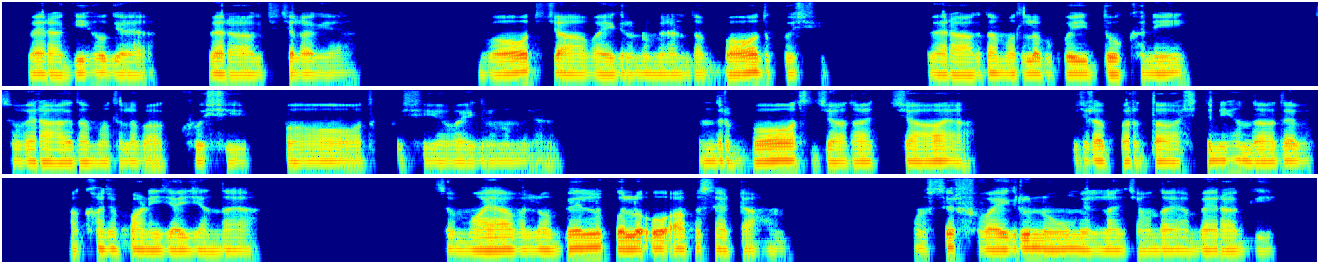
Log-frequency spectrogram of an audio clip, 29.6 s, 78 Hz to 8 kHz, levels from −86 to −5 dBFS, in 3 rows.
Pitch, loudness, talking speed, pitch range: 80 Hz, -30 LUFS, 130 wpm, 75-80 Hz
